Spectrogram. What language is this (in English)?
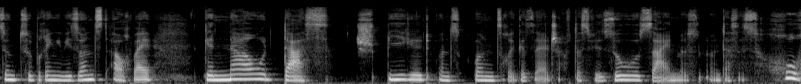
German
